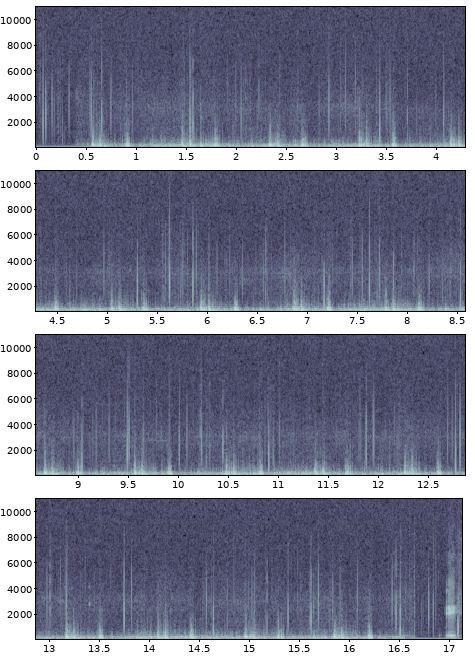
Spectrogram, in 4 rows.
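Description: Steady heartbeat at about 67 per minute, each first sound doubled into two close taps: an obviously split first heart sound. Faint background hiss.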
